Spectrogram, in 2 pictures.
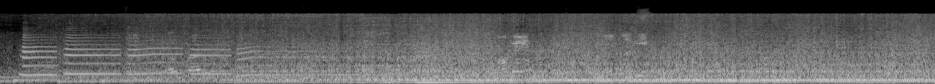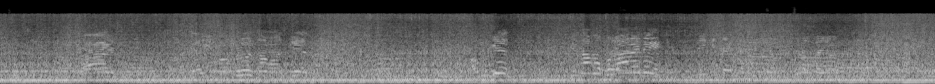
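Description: A motorboat's engine running with a steady low drone while the boat is under way, with water rushing along the hull. Voices and laughter come through over it now and then, and background music fades out in the first couple of seconds.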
